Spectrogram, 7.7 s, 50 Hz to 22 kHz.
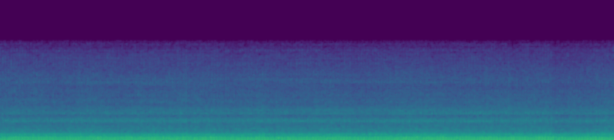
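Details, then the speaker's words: Craftsman rear-tine tiller, 5 hp Briggs, stored for years, after cleaning, carb diaphragm replacement and a small screw adjustment: steady, even putter with no surging or misses, running smoothly. "so I took it I just adjusted the screw out there a little bit listen to that thing run now things are amazing"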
